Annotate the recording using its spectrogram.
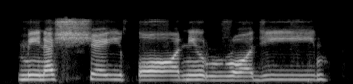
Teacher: را مشدد میں تکرار کم ہوتی ہے۔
